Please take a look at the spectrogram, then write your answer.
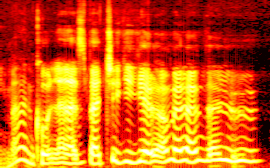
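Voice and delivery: high, slow, drawn-out fake wail; mock crying. Student giving up in a corner, mock crying. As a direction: imitate a learner blubbering in self-pity.

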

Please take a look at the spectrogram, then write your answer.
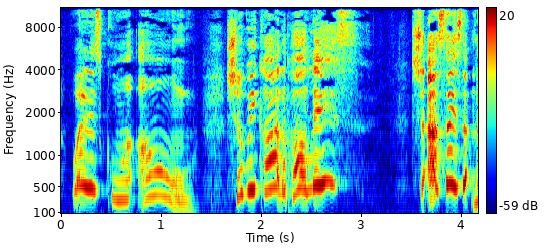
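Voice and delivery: a neighbour peeking out at a fight outside, fretting in a high voice; nosy neighbour. Acted. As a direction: squeak it out like a busybody at the window. Acting nosy neighbour watching fight.

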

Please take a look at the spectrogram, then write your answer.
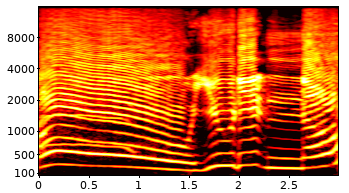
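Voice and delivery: high, loud, slow teasing sing-song; mock innocent. Real, not acted. Teasing about surprise marriage.

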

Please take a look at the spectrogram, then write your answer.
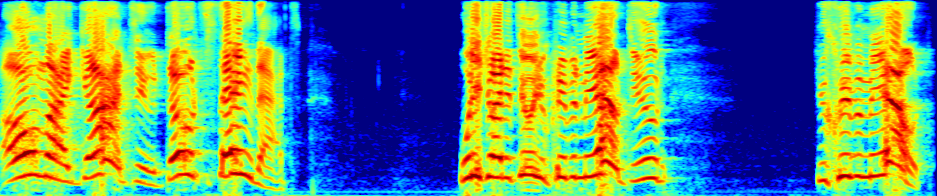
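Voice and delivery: acted-out appalled squeal; creeped-out protest. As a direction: plead with him to stop, voice way up. Creeped out by passenger, retold.

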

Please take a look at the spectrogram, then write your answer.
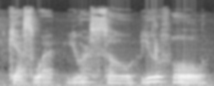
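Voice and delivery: put-on soft, gentle talk to a child; slow down softly and reassure a little one; tender to child. Woman at eye level with little girl, tender and soft. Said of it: "I immediately get to eye level".

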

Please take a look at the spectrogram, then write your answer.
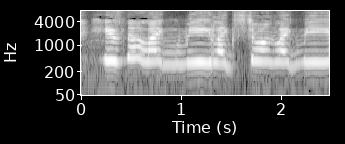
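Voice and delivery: the words catch as tears come; voice breaking, crying. Real, not acted. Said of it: "you guys have me up here, crying".

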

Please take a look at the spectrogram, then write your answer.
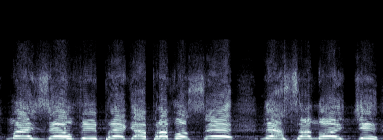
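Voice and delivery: very loud, building Pentecostal proclamation; thunderous pulpit climax with drawn-out phrases; full-force preaching. Acted. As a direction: declare victory to the congregation, stretching key words.

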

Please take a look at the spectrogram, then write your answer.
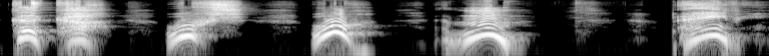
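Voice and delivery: put-on high, loud whooping old man; a startled old dad's high whoop; dad exclaiming. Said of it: "He was like".

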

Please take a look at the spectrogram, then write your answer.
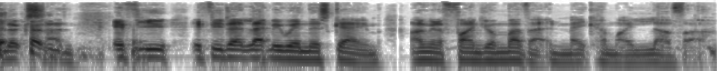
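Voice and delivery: low, fast fake British Indian accent. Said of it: "fake British Indian accents".

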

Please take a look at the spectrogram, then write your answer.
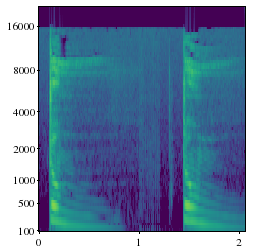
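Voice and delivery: loud, booming drum sounds; the deep drums of Moria, booming; booming drum beats. A narrator's reading. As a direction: boom it out like war drums. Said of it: "went the drums in the deep".

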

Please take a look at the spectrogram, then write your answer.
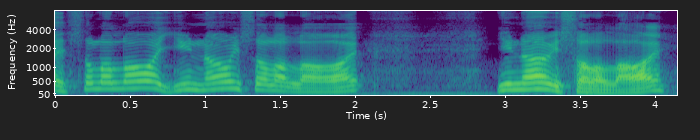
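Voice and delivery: ordinary talk, nothing marked

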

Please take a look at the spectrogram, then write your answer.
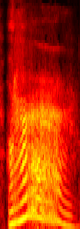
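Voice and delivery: loud rolling growl; big dog growling. A narrator's reading. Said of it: "morogta a kutya".

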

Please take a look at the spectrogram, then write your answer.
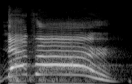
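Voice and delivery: high, ringing cry of refusal; defiant shout. Acted. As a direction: fling the word out in protest. Peter's defiant denial.

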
